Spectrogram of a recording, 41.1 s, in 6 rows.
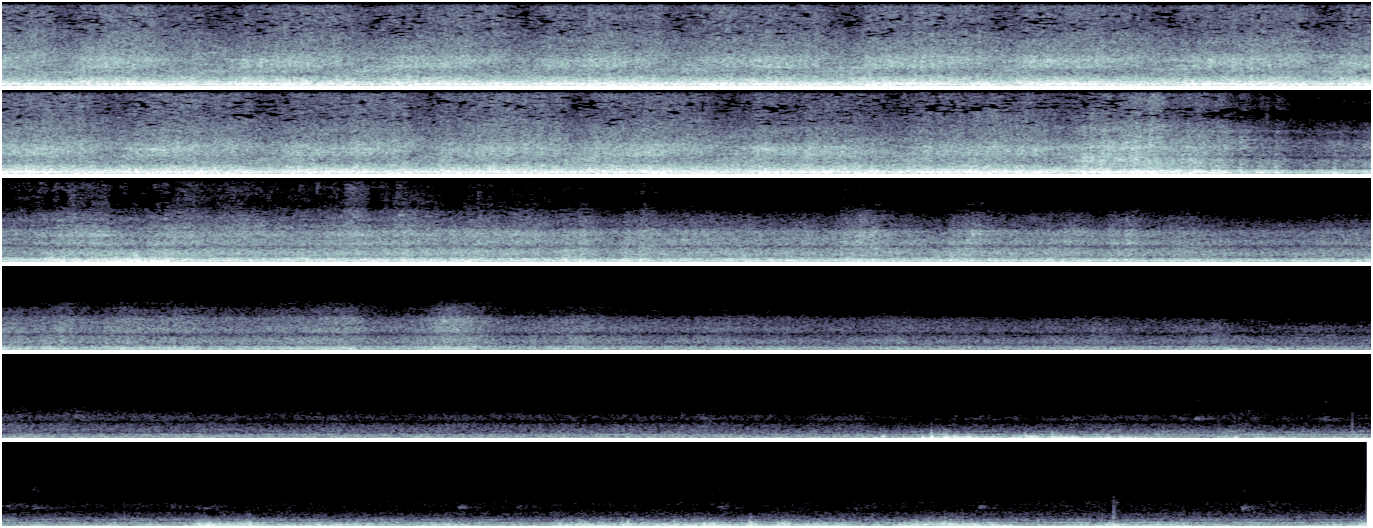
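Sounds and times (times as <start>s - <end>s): train wheels clacking: 0.0s - 21.7s, 33.0s - 35.2s
train rumbling: 0.0s - 41.0s.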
